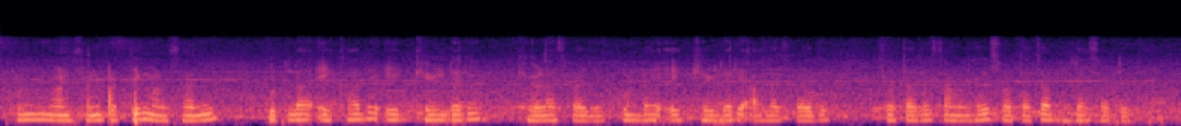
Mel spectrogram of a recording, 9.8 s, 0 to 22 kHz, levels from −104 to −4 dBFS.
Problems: constant background noise, continuous background conversations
